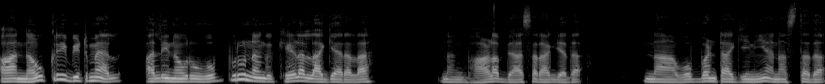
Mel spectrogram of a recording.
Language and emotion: Kannada, sad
